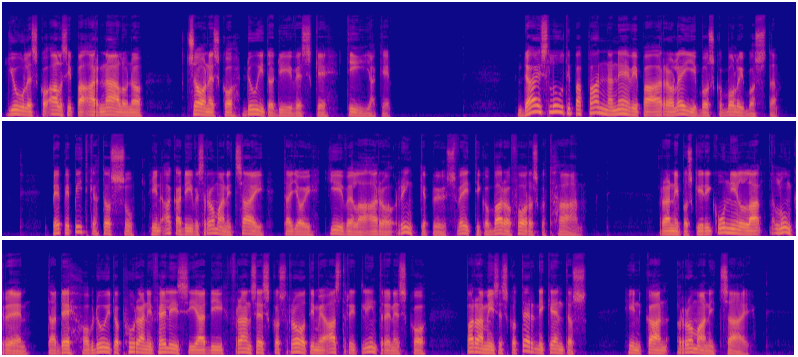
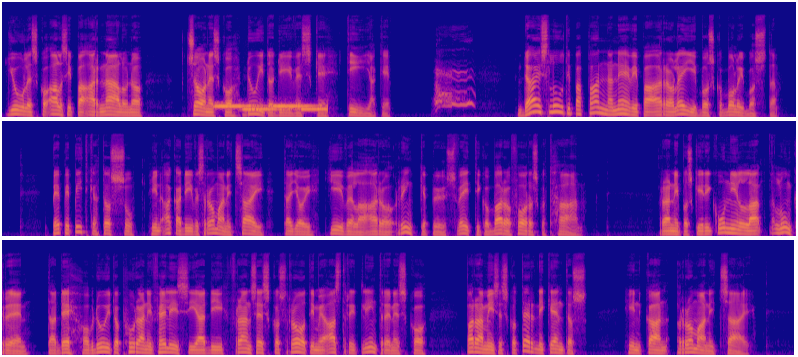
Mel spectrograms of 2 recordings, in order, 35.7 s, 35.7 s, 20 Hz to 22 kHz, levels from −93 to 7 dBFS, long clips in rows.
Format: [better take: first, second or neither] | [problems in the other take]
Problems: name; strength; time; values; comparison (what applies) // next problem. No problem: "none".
first | siren; loud; from 3 to 5 s; peak 5 dB above the speech // dog barking; noticeable; at 6.5 s; peak 10 dB below the speech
